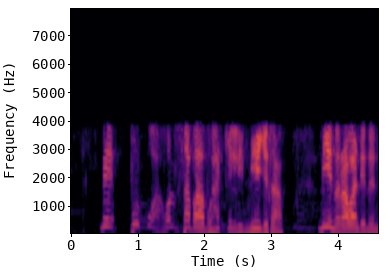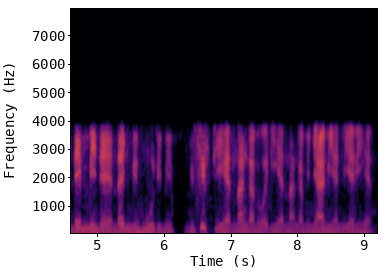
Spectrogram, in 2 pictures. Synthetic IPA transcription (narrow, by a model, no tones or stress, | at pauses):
mɛ | puɾkɔa̰hɔlsababuɦakːilːimiːd͡ʒɛtaːkɔ | miːnɾawandɛndɛndemːindɛndaɲmiɦuːdimimifiɾtihɛnːaŋɡamiwaɗihɛnːaŋɡamiɲaːmihɛnmijaɾihɛn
